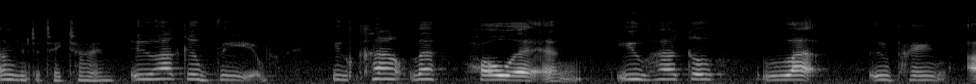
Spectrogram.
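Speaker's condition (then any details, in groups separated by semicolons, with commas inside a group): Cerebral palsy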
